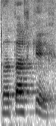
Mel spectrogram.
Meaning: to empty
- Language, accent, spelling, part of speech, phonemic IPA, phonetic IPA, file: Armenian, Eastern Armenian, դատարկել, verb, /dɑtɑɾˈkel/, [dɑtɑɾkél], Hy-դատարկել.ogg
